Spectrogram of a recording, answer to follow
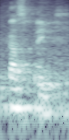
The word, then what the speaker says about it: Kasprik: Com os senhores agora, Kasprick. Obrigado.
